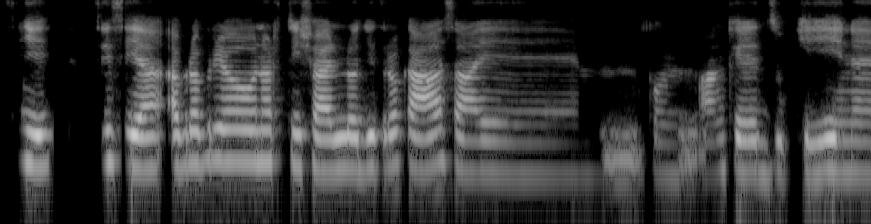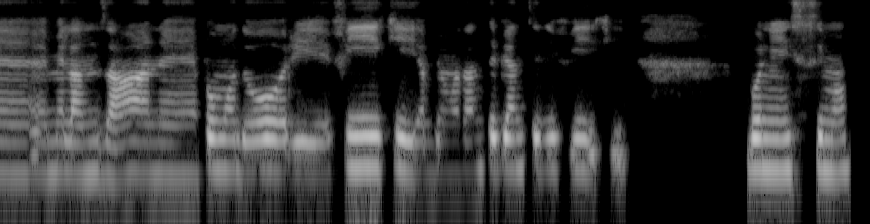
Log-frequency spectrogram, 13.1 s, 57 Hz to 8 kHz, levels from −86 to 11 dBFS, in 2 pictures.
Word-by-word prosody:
Sì. 220 -10 +2 0.3
Sì, 225 0 -6
sì. 215 -2 +6
Ha 195 0 +4
ha 205 - +1
proprio 230 +2 +1
un 225 0 +1
orticello 200 -4 +2
dietro 200 +2 -1
casa, 195 -2 +2
ehm, 170 -1 -14 0.2
mhmm, 235 0 -17
con 170 -2 -19
anche 180 0 -4
zucchine, 175 0 -3
melanzane, 170 0 0
pomodori, 180 -1 0
fichi. 195 -2 +3
Abbiamo 175 0 -12
tante 185 +2 -2
piante 195 - -1
di 385 0 -4
fichi, 295 -9 -6 0.9
buonissimo. 190 -1 0
185 Hz, 110 wpm, -25 LUFS, 175-210 Hz, 0.9 s, sì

